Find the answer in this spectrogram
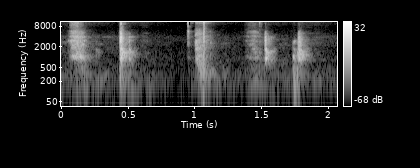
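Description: Computer mouse clicking: about six short, sharp clicks at an uneven pace while the screen is switched out of a slideshow.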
